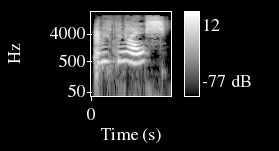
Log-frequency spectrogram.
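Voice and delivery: very high little question; high, small storybook mouse; inquiring mouse. A narrator's reading. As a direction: inquire hopefully as a tiny mouse. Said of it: "asked Mouse".

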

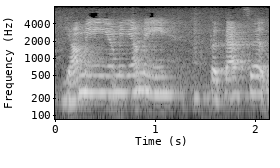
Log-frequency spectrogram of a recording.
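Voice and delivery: ordinary delivery

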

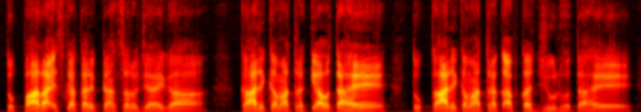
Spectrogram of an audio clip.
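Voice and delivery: normal talking voice

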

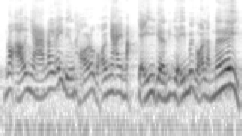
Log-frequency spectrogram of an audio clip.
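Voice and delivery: loud, scoffing reassurance; emphatic retold advice. Older friend setting a worried wife straight, loudly emphatic.

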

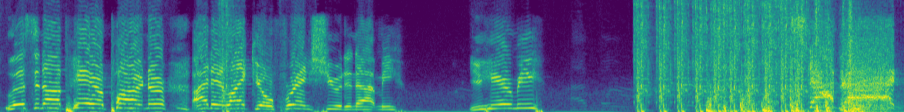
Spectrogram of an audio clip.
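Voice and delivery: high, loud, slow mock cowboy drawl. Gamer taunts another player, hammed-up cowboy voice. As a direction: play a brash cowboy calling out a partner.

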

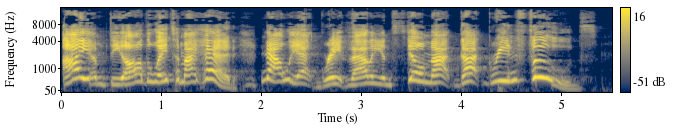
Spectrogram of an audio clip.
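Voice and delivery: very high squeaky little creature voice; Petrie. A narrator's reading. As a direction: whine in broken baby talk, pitched sky-high. Petrie complains of hunger.

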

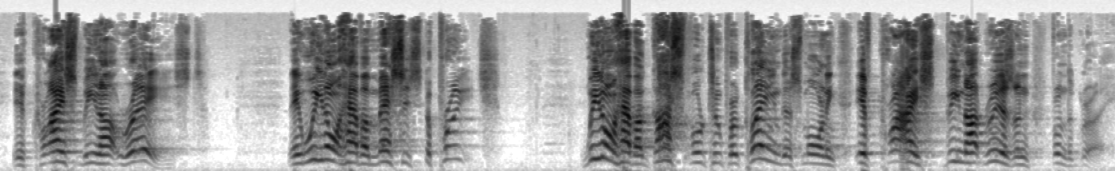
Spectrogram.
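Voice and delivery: loud, high impassioned proclamation; full-force preaching. Real, not acted. Preacher on there being no gospel without resurrection, preaching forcefully.

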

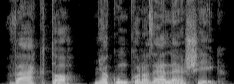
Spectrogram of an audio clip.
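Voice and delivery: high, loud warning cry; shout. A narrator's reading. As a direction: shout the danger to everyone. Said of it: "kiáltotta". (sürgető kiáltás)

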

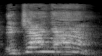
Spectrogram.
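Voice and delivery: loud, high call across the house. Retold or imitated. Host calling Changa to come say hi, loud high call. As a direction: call her from the other room. Calling to someone in another room.

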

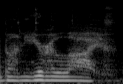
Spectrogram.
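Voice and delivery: relieved whisper. Acted. Relief at finding friend.

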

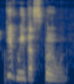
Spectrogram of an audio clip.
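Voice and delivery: loud, impatient demand; Boris. A narrator's reading. Boris taking the spoon from Morris, shouting. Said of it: "Boris shouted".

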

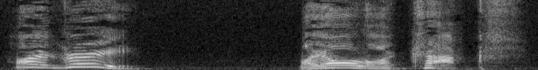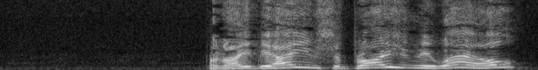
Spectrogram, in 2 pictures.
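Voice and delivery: very high, agreeable little-engine voice; small engine Rex. Acted. Rex answering, smiling, as small engine.

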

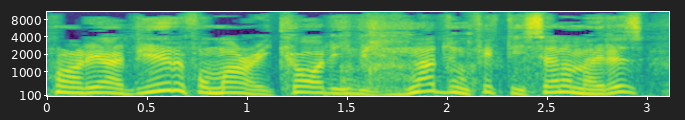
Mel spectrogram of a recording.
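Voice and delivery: ordinary delivery

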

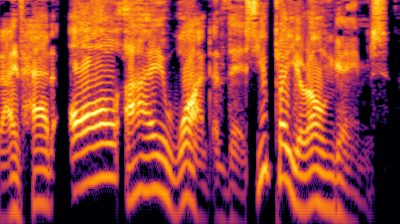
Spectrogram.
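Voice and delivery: wash your hands of it; fed-up Zaphod. A narrator's reading. Zaphod quits angrily.

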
